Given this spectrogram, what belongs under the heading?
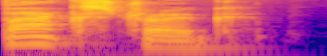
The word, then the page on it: backstroke: British English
